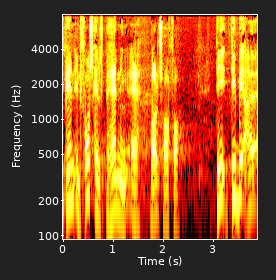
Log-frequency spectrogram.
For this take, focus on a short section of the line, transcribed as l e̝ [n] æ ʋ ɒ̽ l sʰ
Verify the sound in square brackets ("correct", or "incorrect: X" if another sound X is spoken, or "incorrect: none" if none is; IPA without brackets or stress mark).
incorrect: ŋ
